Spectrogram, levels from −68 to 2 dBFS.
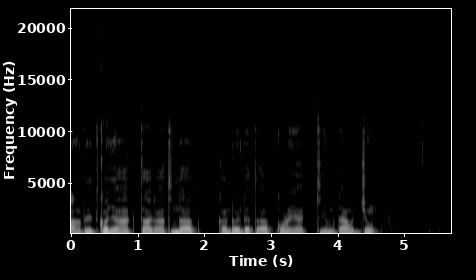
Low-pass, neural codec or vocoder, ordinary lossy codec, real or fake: none; none; none; real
